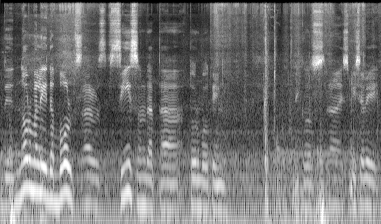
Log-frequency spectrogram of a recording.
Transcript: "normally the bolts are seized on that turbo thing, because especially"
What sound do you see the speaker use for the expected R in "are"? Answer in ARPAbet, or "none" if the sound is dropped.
R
